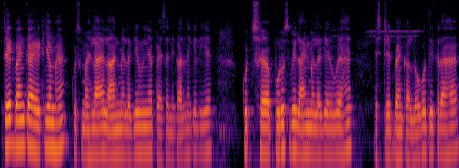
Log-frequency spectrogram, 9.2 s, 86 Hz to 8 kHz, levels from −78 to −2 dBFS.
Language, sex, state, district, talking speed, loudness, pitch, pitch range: Hindi, male, Jharkhand, Sahebganj, 210 wpm, -30 LUFS, 130 Hz, 120-135 Hz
